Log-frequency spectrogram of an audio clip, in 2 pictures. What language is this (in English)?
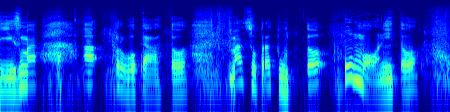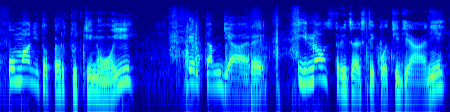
Italian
